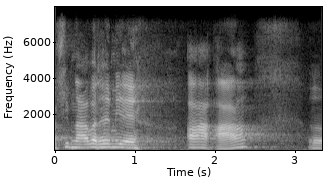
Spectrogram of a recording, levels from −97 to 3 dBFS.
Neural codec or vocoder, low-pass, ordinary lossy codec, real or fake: none; 7.2 kHz; Opus, 64 kbps; real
